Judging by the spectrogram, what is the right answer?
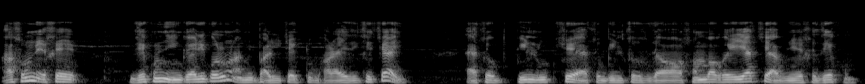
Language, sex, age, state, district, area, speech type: Bengali, male, 60+, West Bengal, Darjeeling, rural, spontaneous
